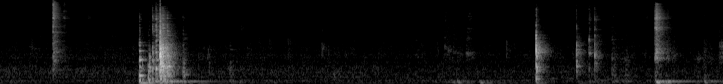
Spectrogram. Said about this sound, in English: Here, let's see if I can get some bubbling sound for you. There you go. I'm going to turn the heat down a little bit because it's a little ferocious.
